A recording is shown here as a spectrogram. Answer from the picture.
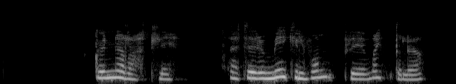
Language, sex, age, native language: Icelandic, female, 11, Icelandic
